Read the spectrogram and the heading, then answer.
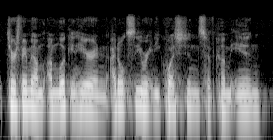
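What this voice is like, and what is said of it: Strained, hoarse voice. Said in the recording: “losing my voice”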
